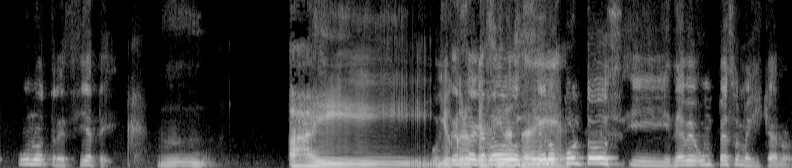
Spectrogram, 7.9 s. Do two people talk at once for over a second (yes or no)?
yes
